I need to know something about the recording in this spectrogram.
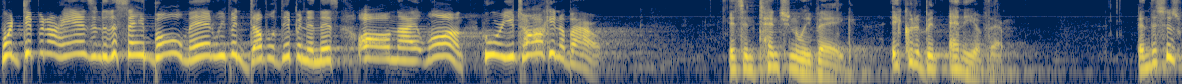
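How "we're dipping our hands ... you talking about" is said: high, excited mock disciple voice; bewildered disciples. Disciples at supper, bewildered high voice. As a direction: play the baffled friends at the table. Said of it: "the disciples are like".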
